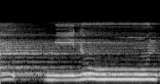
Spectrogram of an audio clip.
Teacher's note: یو پہ جھٹکا آئے گا کیونکہ حمزہ جب بھی ساکن ہوتا ہے تو یہاں پہ جھٹکا آتا ہے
